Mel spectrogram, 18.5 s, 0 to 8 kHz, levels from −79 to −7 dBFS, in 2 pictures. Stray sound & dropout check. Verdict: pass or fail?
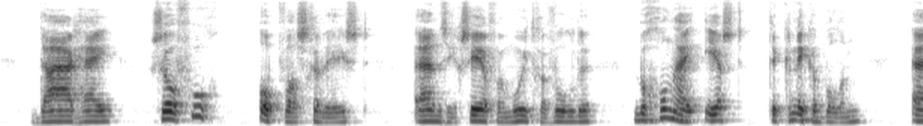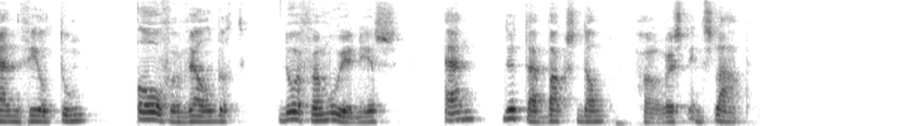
pass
